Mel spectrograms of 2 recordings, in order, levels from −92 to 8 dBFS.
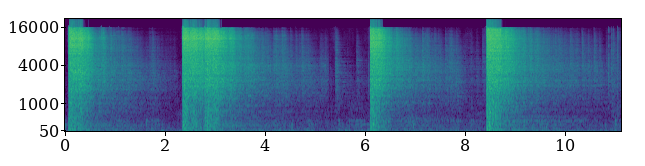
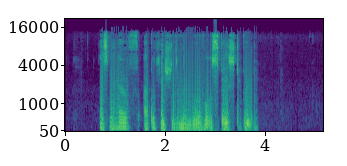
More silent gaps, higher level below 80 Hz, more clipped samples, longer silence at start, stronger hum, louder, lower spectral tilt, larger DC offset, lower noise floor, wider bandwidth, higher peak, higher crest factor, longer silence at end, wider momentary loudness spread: neither; second, -52 dBFS vs -40 dBFS; first, 1% vs under 0.1%; second, 0.05 s vs 0.7 s; neither; first, -6 LUFS vs -15 LUFS; second, 3 dB/octave vs -3.5 dB/octave; neither; second, -54 dBFS vs -62 dBFS; first, over 20 kHz vs 17 kHz; about the same, 0 dBFS vs 0 dBFS; about the same, 14 dB vs 18 dB; first, 1.65 s vs 1.3 s; first, 24 LU vs 10 LU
